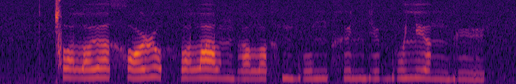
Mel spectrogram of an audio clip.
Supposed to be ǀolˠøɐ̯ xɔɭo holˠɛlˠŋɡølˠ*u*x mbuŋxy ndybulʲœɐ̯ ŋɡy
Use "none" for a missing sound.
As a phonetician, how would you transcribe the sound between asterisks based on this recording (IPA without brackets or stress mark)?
y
